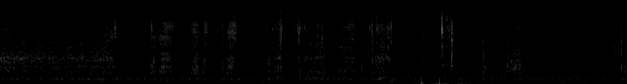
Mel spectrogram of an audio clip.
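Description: Faint, irregular scratching of toothbrush bristles laden with black paint being worked in short strokes across thin notebook paper, with the strokes dying away near the end.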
